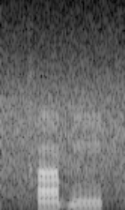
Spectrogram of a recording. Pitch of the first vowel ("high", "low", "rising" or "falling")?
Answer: high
